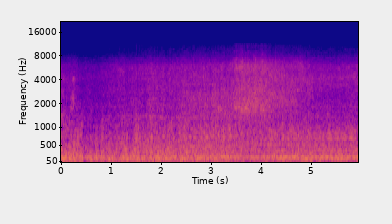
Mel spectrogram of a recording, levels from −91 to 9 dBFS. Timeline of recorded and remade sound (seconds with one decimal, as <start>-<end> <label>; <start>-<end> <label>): 0.0-2.4 remade; 2.4-5.9 recorded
